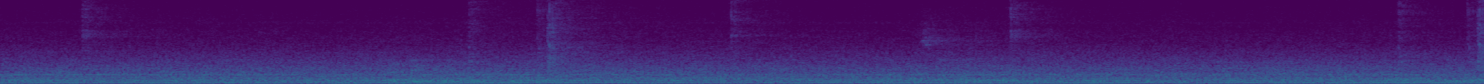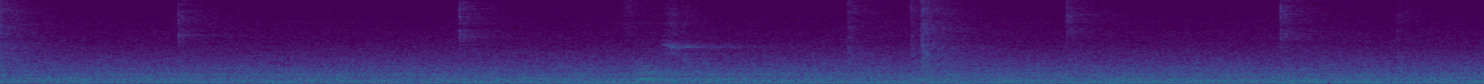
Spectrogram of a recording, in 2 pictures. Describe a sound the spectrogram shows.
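A man handles a metal fitting, making small clicks and taps.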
